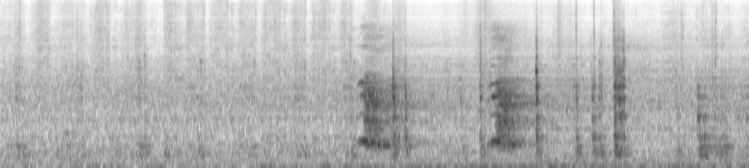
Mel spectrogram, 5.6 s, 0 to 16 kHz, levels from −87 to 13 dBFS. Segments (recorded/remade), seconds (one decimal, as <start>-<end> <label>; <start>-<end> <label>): 0.0-2.9 recorded; 2.9-4.5 remade; 4.5-5.6 recorded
